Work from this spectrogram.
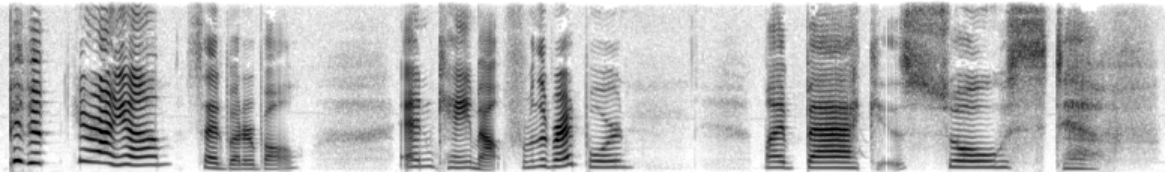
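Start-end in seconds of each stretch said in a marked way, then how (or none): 0.1-1.1 high, loud, quick piping call; high squeaky call. Acted. Boy calls from hiding. 5.1-7.7 slow, drawn-out troll complaint; slow old troll voice. Acted. Troll feigns old age.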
